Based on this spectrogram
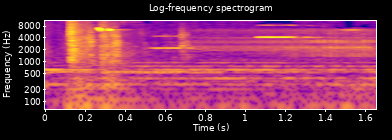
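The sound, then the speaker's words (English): A door opens with a brief clunk of the latch, followed by a thin, drawn-out creak of the hinges, moderately loud with no voices. “As the door creaked open, I couldn't see anything.”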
